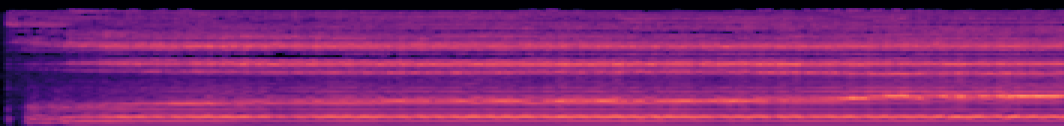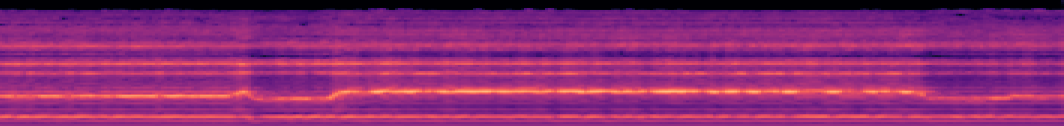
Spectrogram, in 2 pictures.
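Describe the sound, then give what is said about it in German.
Mongolian throat singing: a deep, steady drone sung alone, with a bright, whistling overtone melody floating above it and stepping between a few held pitches. “Das, was ihr hier hört, ist kein hungriges Monster, sondern ein Sänger aus der Mongolei.”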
